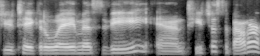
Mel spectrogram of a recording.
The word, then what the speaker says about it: Vy: V, pronounced like the letter.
